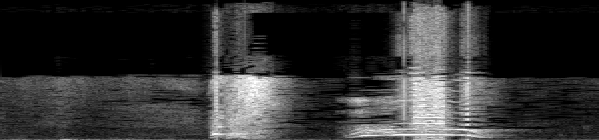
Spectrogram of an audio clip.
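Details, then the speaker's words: A deliberately induced sneeze: a sharp intake, then one loud voiced sneeze with a short lead-in gasp in a quiet room. "I'm going make myself sneeze you guys because with a pencil um Q Tips can you give me one"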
